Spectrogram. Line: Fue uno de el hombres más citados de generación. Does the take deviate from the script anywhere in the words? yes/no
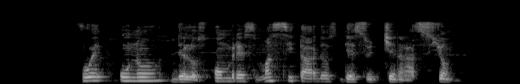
yes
